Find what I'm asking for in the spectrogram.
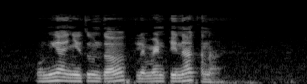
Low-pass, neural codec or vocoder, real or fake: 10.8 kHz; none; real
